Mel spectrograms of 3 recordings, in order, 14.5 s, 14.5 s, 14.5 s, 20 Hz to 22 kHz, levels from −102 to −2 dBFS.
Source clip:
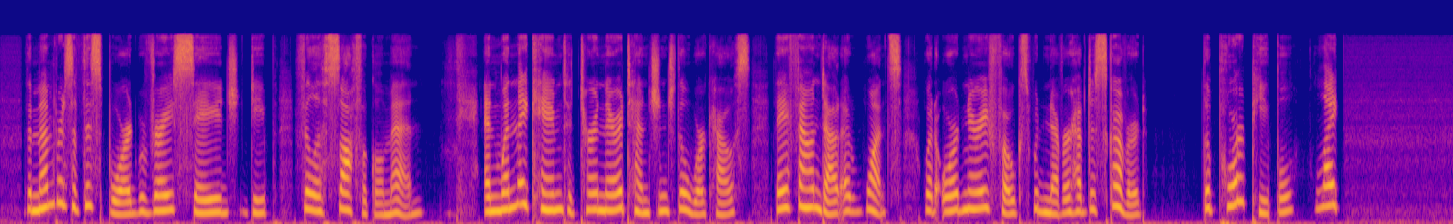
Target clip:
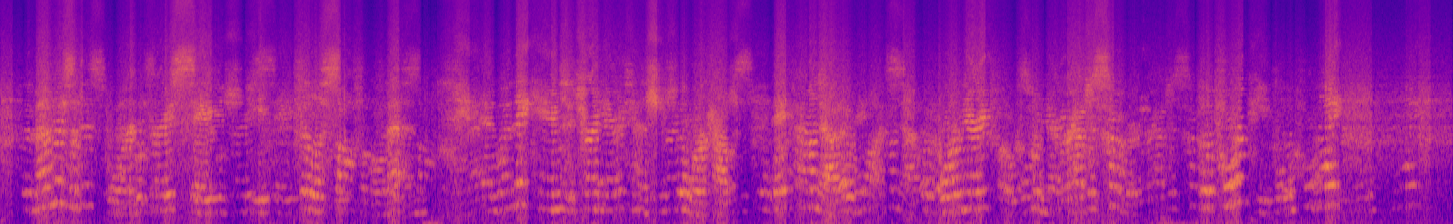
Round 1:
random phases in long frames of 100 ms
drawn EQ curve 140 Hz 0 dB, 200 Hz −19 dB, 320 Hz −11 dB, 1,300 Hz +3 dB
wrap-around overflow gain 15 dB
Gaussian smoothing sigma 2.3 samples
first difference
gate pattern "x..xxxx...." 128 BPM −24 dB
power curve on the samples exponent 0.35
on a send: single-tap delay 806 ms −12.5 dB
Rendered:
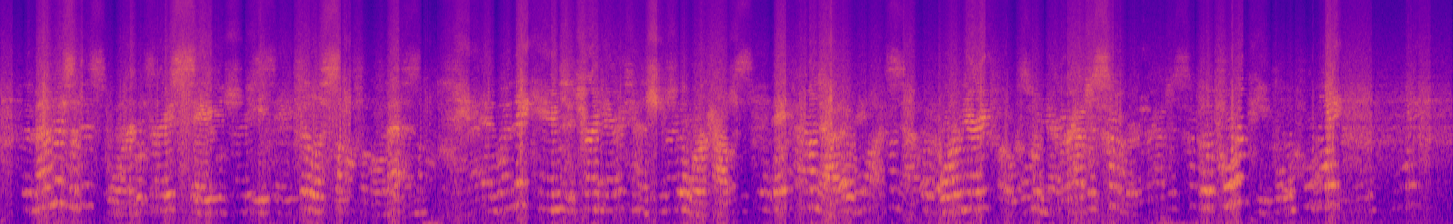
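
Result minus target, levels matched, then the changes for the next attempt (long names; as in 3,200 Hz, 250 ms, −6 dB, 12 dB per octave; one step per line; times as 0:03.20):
wrap-around overflow: distortion +14 dB
change: wrap-around overflow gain 9 dB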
